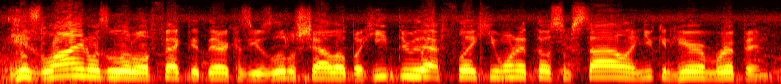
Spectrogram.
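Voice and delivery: energetic live drift call; play-by-play commentary. Acted. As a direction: call the run as it happens.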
